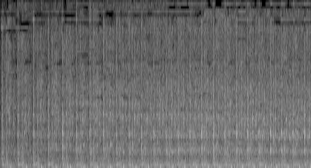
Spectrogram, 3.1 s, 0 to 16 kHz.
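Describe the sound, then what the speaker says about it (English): An Eicher 330AS two-cylinder diesel tractor engine idles steadily nearby, with a loud, even, low chugging pulse throughout. "Sounds a lot like any other 2-cylinder diesel, doesn't it? I'll let it idle."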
